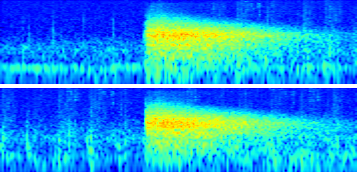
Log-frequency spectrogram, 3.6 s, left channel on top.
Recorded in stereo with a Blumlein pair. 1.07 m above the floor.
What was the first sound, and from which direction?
A gunshot, 25° right.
